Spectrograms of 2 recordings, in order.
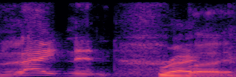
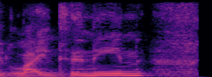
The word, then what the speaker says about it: lightening: of a tattoo lightening I always say that I have to like pronounce it because it always sounds like cracking lightning but um but it's actually lightening where it's a a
